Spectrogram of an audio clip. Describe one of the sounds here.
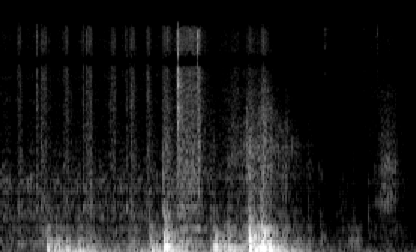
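An inkjet printer whirs and clicks as it feeds paper.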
